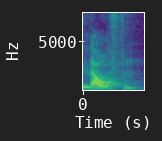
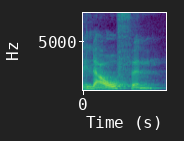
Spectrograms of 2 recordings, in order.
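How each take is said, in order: First: The ending -en is swallowed and barely heard. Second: The ending -en is pronounced fully and clearly. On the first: The speaker calls it right. "most people will just say laufen" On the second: The speaker calls it wrong. "you don't really say laufen"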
